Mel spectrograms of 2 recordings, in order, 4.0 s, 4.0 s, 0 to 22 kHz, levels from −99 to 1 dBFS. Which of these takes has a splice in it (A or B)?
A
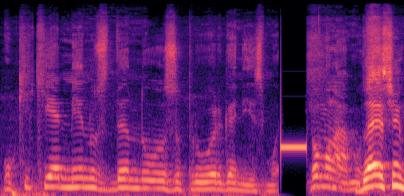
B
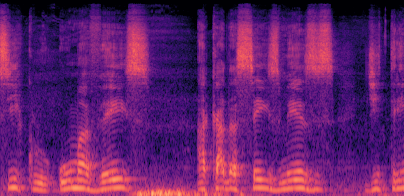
A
